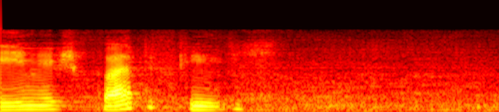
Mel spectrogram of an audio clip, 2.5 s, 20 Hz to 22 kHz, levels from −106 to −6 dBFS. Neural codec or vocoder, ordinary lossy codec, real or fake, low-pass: codec, 44.1 kHz, 2.6 kbps, SNAC; none; fake; 7.2 kHz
